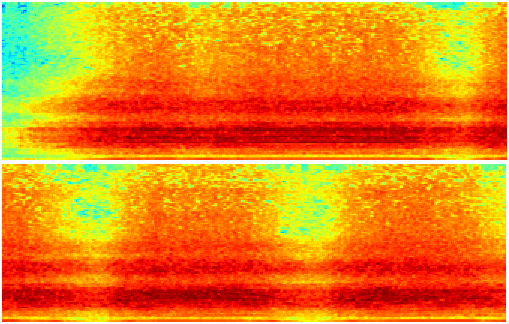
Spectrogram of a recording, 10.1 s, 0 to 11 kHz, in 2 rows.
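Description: VW Mk2 1.8 L four-cylinder engine revved from idle and held, four times: a long rev, a quick blip, then two more held revs, each rising and dropping back. It is being run up to listen for noise from the timing belt tensioner.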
